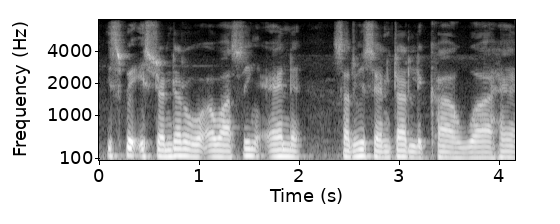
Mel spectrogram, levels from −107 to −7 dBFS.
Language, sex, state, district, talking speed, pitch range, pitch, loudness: Hindi, male, Jharkhand, Ranchi, 145 wpm, 120-140 Hz, 130 Hz, -16 LUFS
